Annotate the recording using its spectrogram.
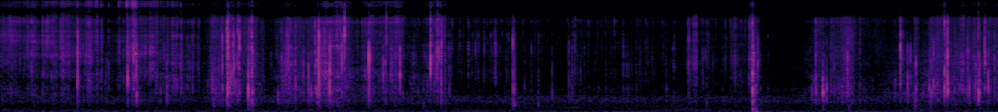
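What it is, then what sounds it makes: Paper padded mailer envelope. Gloved fingertips crinkle and pull open the flap of a Jiffy Airkraft paper padded mailer envelope, rubbing and tearing the paper. Dense bursts of bright, dry crinkling and rustling come in waves, with a quieter stretch in the middle broken by a single sharp snap before the crinkling resumes.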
